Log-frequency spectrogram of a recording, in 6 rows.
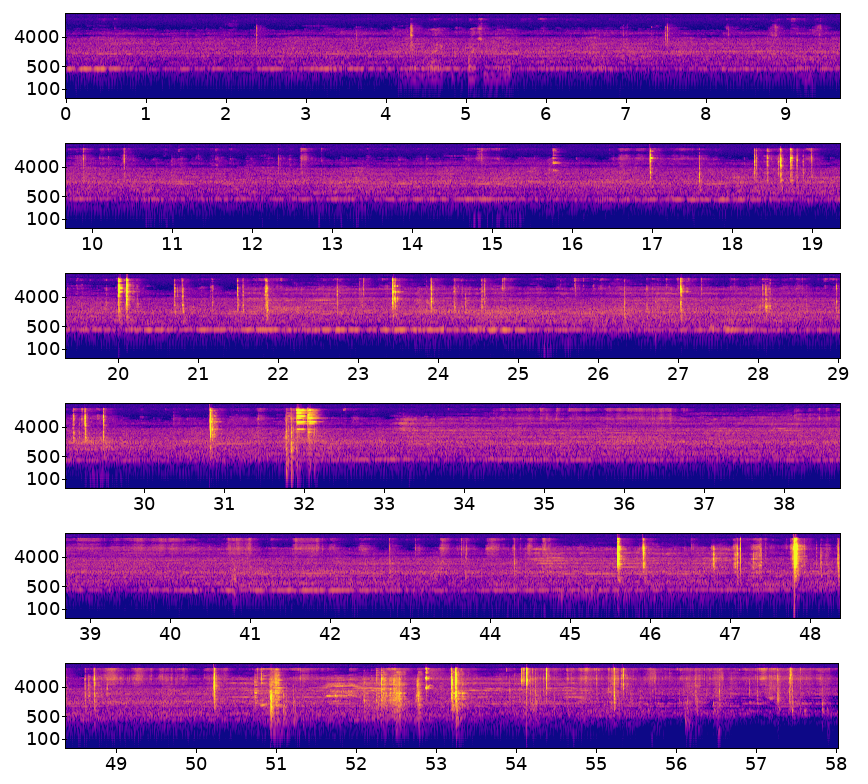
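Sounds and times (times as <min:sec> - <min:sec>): metallic clicks and knocks: 0:19.9 - 0:22.0, 0:46.8 - 0:48.9, 0:52.1 - 0:54.5
metal clanks with ringing: 0:31.8 - 0:32.3, 0:50.8 - 0:51.3.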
